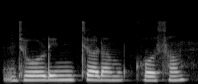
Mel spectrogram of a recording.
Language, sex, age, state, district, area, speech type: Telugu, female, 18-30, Andhra Pradesh, Nandyal, urban, spontaneous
